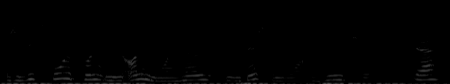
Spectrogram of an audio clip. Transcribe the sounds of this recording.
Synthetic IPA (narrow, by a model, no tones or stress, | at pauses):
ælsəʋit͡sʰʁo̝ːð̞̩ˠəkʰɔ̽næminʔɒ̽ləmo̝ɐɦɛð̞̩ˠminb̥esd̥əmo̝ɐ̰ʔɒ̽he̝nəsːøsd̥ɐ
